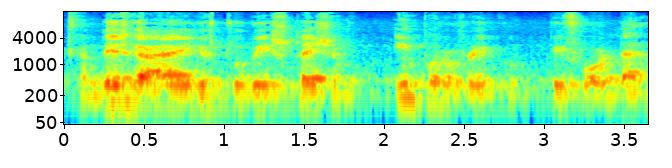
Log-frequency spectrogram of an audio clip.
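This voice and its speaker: A man's medium-pitched voice shows ordinary pitch variation while noticeable background noise plays behind him. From Puerto Rico. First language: Spanish. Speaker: war veteran. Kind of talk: interview answer.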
